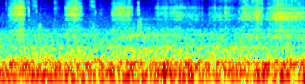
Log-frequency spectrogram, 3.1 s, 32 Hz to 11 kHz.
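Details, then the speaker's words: Mercedes 190SL steering gearbox on the bench, badly rusted and barely moving, turned by hand: rough, uneven scraping grind in bursts from rust inside; it had been cranked down too hard on the tapered-bearing preload. "serious amount of rust so let's see if we can take this apart kind of hard to do with the camera in the way let's get over here you can hear the rust grinding in"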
